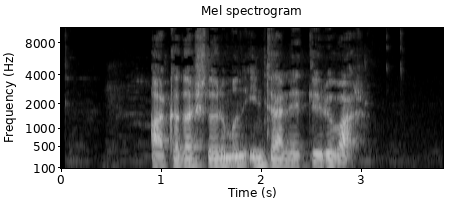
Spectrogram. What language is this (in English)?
Turkish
